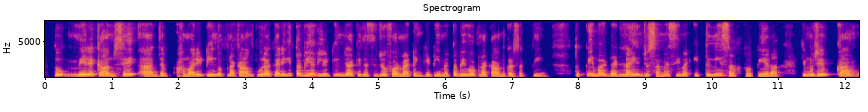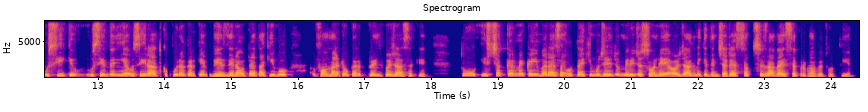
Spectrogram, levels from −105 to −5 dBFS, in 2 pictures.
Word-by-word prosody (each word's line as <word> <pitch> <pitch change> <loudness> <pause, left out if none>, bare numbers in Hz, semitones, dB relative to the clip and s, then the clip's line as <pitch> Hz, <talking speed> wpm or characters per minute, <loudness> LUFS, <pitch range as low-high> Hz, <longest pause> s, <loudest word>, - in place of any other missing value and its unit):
तो 400 -2 +6 0.2
मेरे 190 +3 +6
काम 200 +2 +1
से 215 +2 +4
अ, 175 -5 -2
जब 175 +1 -4 0.2
हमारी 160 +3 +1
टीम 200 0 +2
अपना 190 +2 -2
काम 175 0 -3
पूरा 180 -1 +4
करेगी 185 +6 +1
तभी 235 0 +3
अगली 220 -1 +2
टीम 210 0 -4
जाके 190 -1 +2
जैसे 180 +1 -5
जो 185 +1 +3
फ़ॉर्मेटिंग 170 0 -1
की 175 - 0
टीम 165 0 -5
है - - -4
तभी 210 +2 +2
वो 205 -1 +4
अपना 180 -2 -2
काम 140 -1 -2
कर 135 0 -4
सकती 140 0 -10
है। 135 - -18 0.4
तो 210 - 0
कई 240 +1 +2
बार 235 -2 +5
डेडलाइन 190 +6 0
जो 210 - -1
समय 185 0 -5
सीमा 200 +2 -3
इतनी 210 +7 -1
सख्त 200 -7 -4
होती 165 0 -4
है 165 - 0
ना 180 0 -1 0.4
कि 200 - 0
मुझे 200 +2 +4 0.2
काम 185 +3 0 0.2
उसी 230 +4 -1
के - - +5
उसी 210 +1 -1
दिन 200 0 +1
या 190 -1 +3
उसी 185 +4 +1
रात 190 0 +1
को 215 - -2
पूरा 195 +1 +5
करके 190 +2 +1
भेज 170 +1 +1
देना 185 0 +2
होता 175 +3 0
है - - +3
ताकि 190 +1 0
वो 195 0 +3 0.4
फ़ॉर्मेट 185 +1 0
होकर 190 +1 +1
प्रिंट 190 -1 0
पे 195 -2 +3
जा 150 -3 +2
सके। 140 -1 -8 0.5
तो 250 -2 +1
इस 215 0 -1
चक्कर 235 0 +1
में 235 -1 +4
कई 225 0 +4
बार 225 0 +2
ऐसा 215 0 +2
होता 195 +1 0
है 205 - +3
कि 205 - -6
मुझे 195 0 +3
जो 195 +1 +4
मेरी 190 +1 +4
जो 200 +1 +2
सोने 190 +1 0
और 175 -1 +2
जागने 170 +2 0
की 190 - +1
दिनचर्या 175 +2 0
सबसे 210 +3 -2
ज़्यादा 175 -2 +3
इससे 170 0 0
प्रभावित 135 -4 -6
होती 125 +1 -12
है। 125 - -9
190 Hz, 225 wpm, -22 LUFS, 175-205 Hz, 0.5 s, तो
